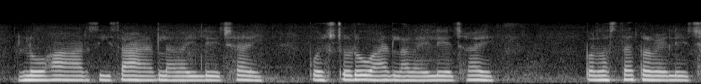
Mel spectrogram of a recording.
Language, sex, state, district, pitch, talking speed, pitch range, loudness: Magahi, female, Bihar, Samastipur, 200 Hz, 110 wpm, 195-205 Hz, -15 LUFS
